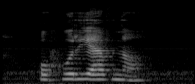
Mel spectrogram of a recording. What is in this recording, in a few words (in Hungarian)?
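"repülő", Hungarian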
